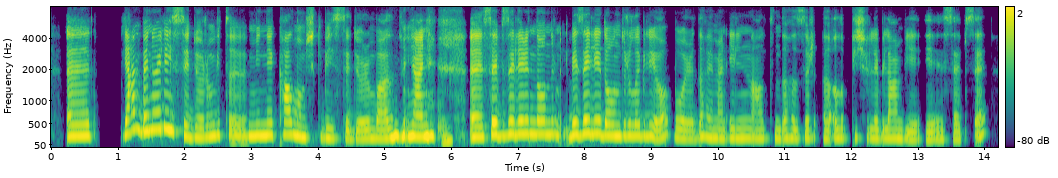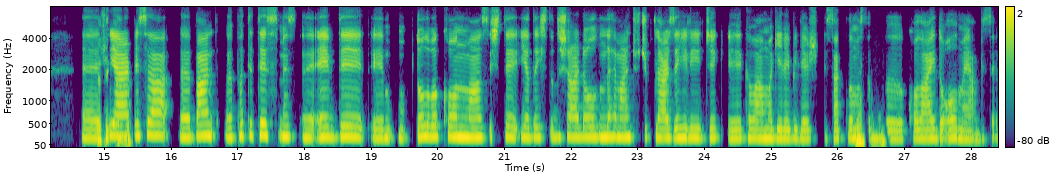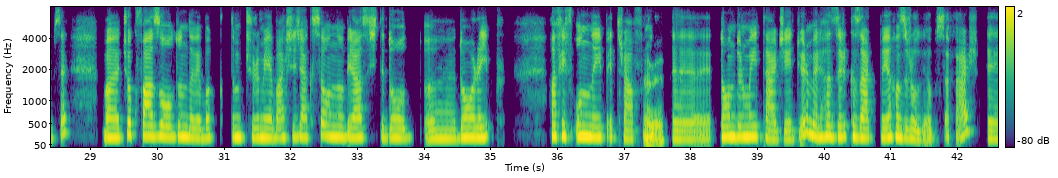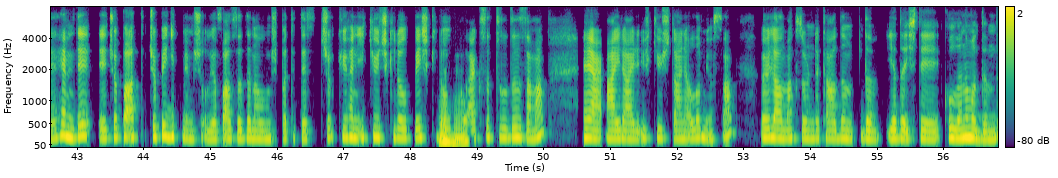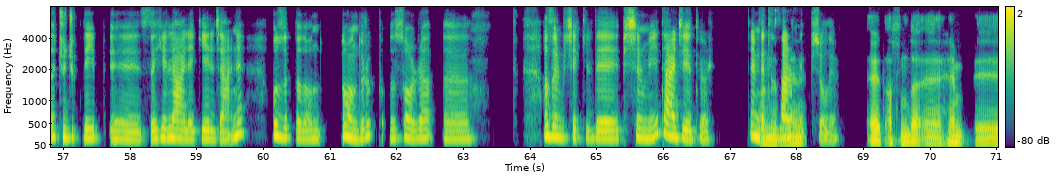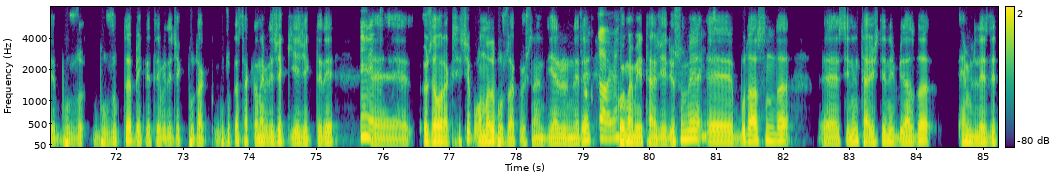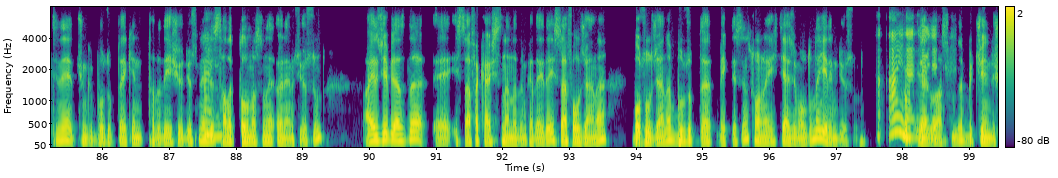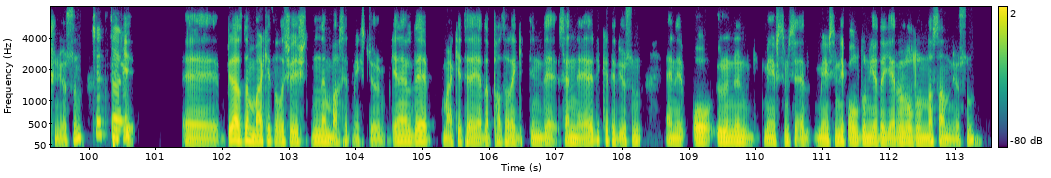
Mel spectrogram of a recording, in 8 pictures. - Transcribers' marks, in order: laughing while speaking: "bazen, yani"; unintelligible speech; other background noise; tapping
- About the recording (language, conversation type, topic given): Turkish, podcast, Yerel ve mevsimlik yemeklerle basit yaşam nasıl desteklenir?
